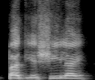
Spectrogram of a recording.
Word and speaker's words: Badiashile: And I thought Badashil, how do we even say his name, man? I don't even know how to pronounce his name. Badiashile, yeah.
